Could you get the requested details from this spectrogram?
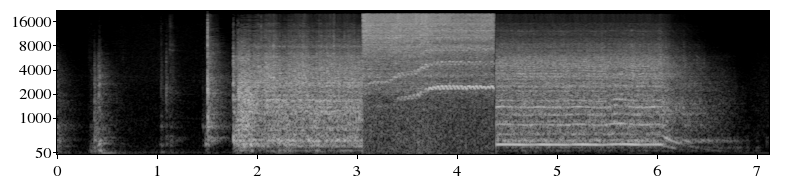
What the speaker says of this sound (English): you add the cashews to a high power blender, and then 4 cups of water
